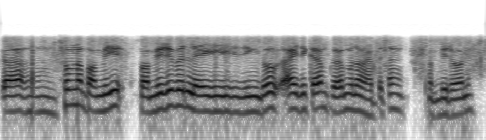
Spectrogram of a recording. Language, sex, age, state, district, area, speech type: Manipuri, male, 18-30, Manipur, Kangpokpi, urban, conversation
